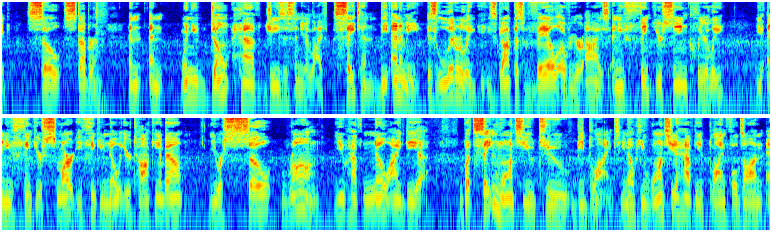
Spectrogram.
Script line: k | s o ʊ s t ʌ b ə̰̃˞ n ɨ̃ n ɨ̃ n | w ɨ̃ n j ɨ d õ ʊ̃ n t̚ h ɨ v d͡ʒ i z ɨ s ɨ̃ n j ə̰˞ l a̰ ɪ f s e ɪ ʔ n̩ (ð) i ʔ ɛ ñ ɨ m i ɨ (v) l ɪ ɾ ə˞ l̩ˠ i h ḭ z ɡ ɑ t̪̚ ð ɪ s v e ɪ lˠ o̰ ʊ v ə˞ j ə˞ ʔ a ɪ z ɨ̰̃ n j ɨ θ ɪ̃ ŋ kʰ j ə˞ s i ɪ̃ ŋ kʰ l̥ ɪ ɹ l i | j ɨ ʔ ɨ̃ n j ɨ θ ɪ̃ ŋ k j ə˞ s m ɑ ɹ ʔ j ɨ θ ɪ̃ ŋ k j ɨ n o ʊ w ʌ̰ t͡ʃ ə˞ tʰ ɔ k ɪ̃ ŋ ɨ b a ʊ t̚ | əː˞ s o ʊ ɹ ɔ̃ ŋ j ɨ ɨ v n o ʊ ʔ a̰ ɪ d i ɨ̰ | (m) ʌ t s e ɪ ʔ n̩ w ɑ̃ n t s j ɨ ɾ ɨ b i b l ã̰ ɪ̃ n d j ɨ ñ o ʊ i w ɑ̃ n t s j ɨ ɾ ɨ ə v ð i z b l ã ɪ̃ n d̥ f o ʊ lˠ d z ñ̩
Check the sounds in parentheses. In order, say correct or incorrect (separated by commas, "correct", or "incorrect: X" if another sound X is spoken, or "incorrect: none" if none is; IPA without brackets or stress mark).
correct, incorrect: z, incorrect: b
